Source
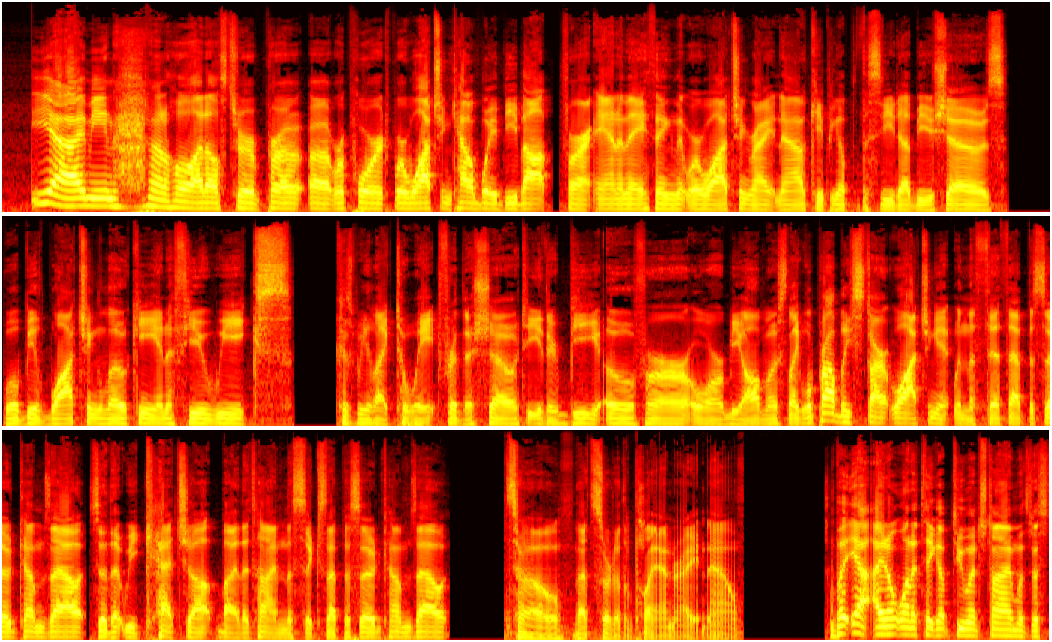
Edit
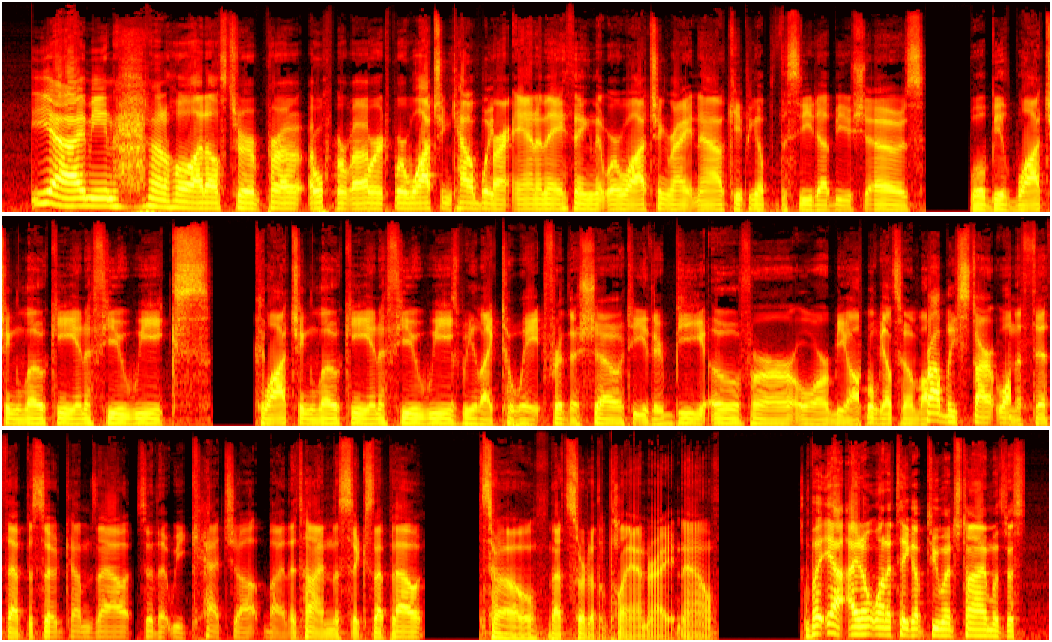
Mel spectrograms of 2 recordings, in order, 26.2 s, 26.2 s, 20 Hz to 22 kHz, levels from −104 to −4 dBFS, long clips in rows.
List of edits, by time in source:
0:02.59–0:03.05: reverse
0:04.09–0:04.77: remove
0:07.44–0:07.95: fade out, to −9.5 dB
0:09.15–0:10.71: duplicate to 0:11.60
0:14.99–0:15.56: reverse
0:16.25–0:16.74: remove
0:17.47–0:19.49: clip gain −8.5 dB
0:20.36–0:20.96: remove

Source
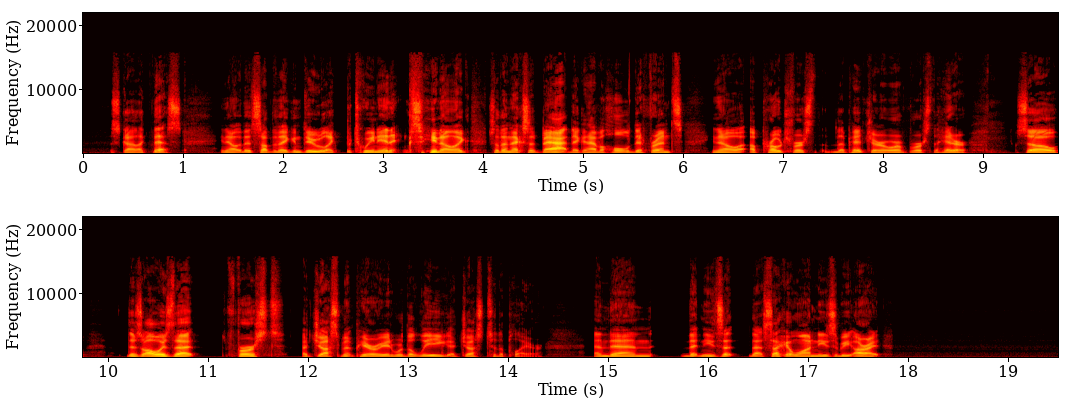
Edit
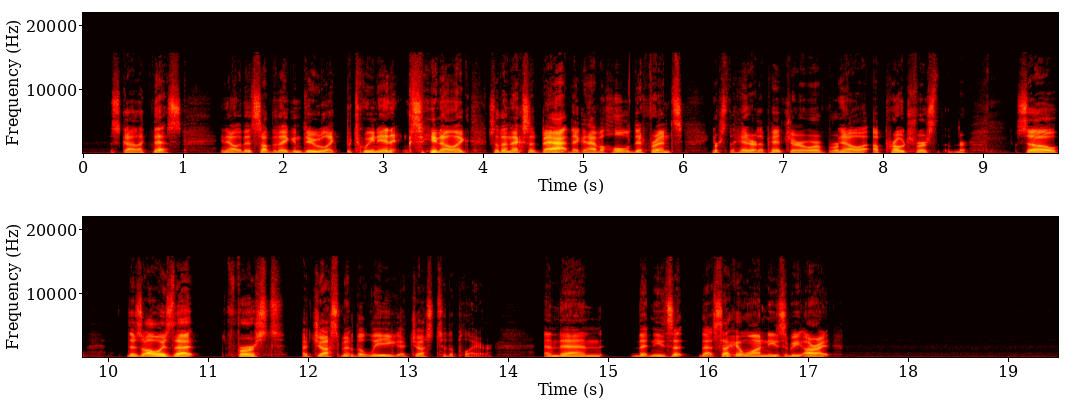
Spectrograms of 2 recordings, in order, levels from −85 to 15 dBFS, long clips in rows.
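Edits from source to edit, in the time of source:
0:06.33–0:07.55: swap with 0:08.37–0:08.78
0:12.44–0:12.94: remove

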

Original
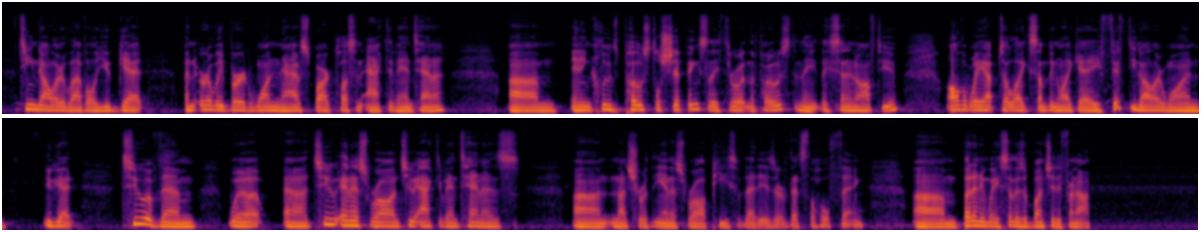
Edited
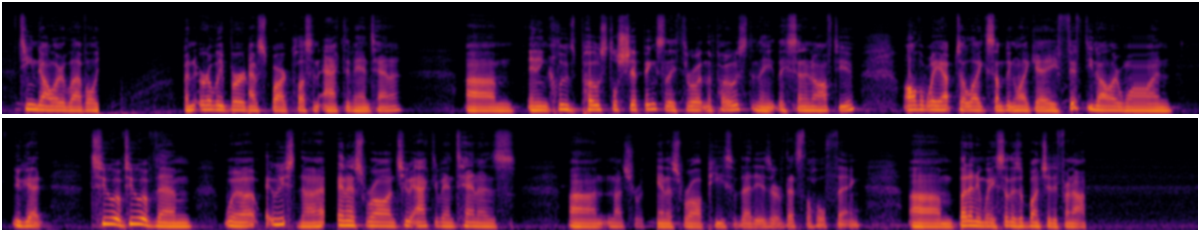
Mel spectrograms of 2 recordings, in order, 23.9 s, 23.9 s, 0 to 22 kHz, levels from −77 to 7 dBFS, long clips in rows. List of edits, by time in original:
0:00.97: tape start 0.95 s
0:02.48–0:02.91: remove
0:04.05–0:05.20: duck −8.5 dB, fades 0.41 s
0:11.74: stutter 0.03 s, 5 plays
0:13.25–0:13.52: repeat, 2 plays
0:14.66–0:15.38: reverse
0:17.72–0:18.57: fade out

